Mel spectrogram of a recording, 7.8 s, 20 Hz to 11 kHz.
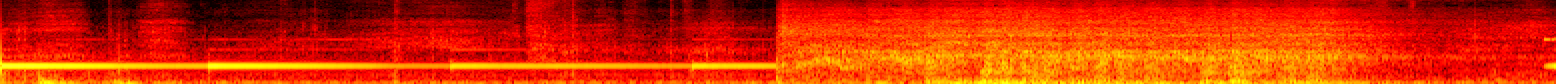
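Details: Cadillac Escalade, believed 2010, with a replaced engine that will not start, alarm and aftermarket key fitted: door chime repeats, then a few seconds of cranking without firing; weak battery and loose battery cables found.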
